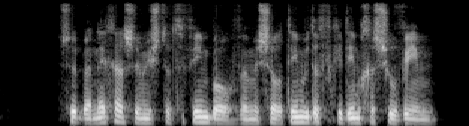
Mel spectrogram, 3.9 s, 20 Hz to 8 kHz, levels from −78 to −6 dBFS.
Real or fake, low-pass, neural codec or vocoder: real; 7.2 kHz; none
